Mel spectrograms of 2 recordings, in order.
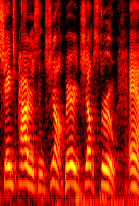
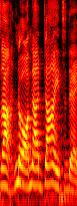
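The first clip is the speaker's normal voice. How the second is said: plain reading voice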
